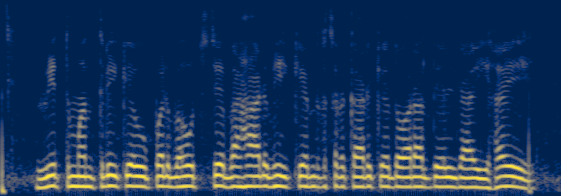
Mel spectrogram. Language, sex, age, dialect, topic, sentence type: Magahi, male, 25-30, Western, banking, statement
